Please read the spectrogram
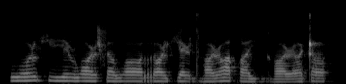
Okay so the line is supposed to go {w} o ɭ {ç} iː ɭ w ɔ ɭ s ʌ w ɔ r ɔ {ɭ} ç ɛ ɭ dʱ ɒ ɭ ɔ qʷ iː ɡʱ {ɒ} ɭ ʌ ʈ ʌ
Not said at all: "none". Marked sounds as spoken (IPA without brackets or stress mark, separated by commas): w, ç, ɭ, ɒ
